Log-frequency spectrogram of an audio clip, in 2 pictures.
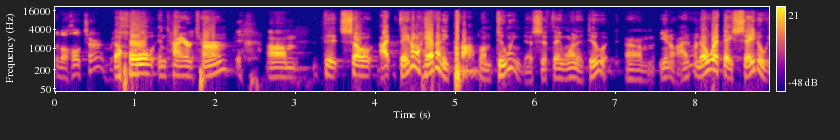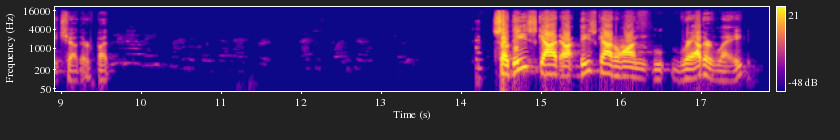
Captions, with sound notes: - The whole term. - The whole entire term. So they don't have any problem doing this if they wanna do it. You know, I don't know what they say to each other. (woman speaks faintly) These got on rather late,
